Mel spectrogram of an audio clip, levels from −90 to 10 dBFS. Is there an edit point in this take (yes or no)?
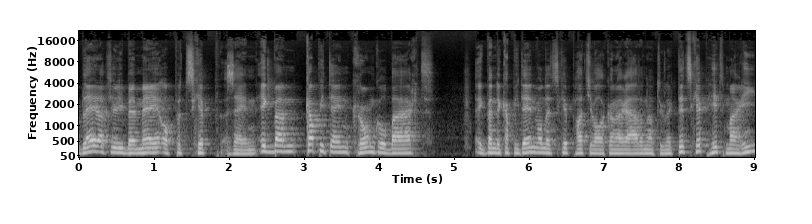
no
